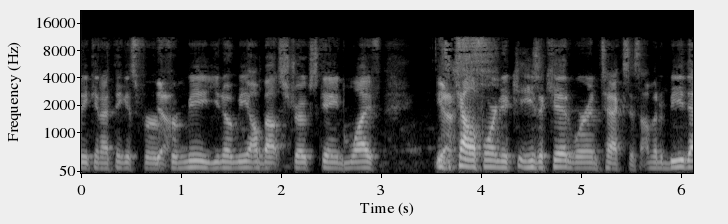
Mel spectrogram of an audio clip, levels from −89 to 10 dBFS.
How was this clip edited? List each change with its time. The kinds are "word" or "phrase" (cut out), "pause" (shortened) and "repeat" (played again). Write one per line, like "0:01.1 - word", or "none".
0:01.8 - word
0:02.6 - word
0:04.6 - word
